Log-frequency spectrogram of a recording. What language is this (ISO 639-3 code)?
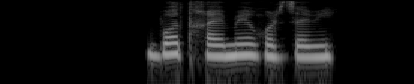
pus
